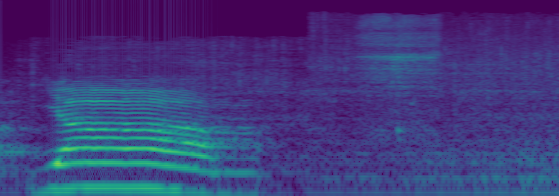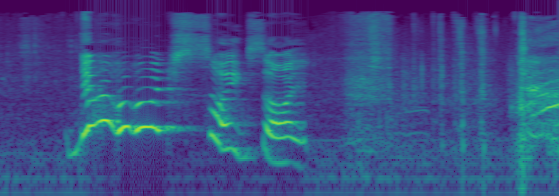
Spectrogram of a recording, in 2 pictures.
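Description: A man's long, low hummed 'mmm' of appreciation, followed after a quiet pause by a short higher-pitched, sing-song vocal exclamation and a few light clicks near the end.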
